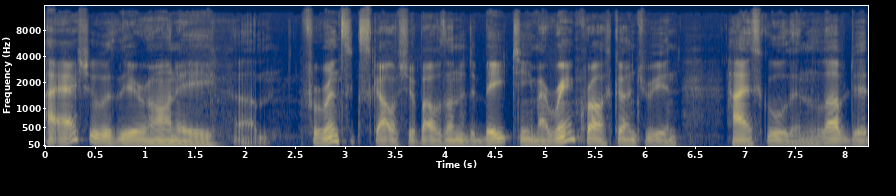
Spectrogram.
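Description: A man with an American accent speaks in a very deep, low voice with ordinary pitch variation against a quiet background. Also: moderate pace. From Los Angeles, California. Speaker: retired teacher and pastor. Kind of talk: interview.

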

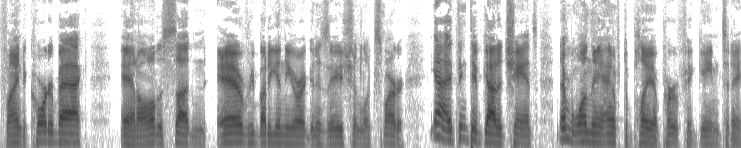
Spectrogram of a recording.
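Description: A man with an American accent speaks in a plain, everyday voice at medium pitch, moving at a fairly quick pace with ordinary pitch variation, the sound dry and close with no echo on a very clean recording with a silent background. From Minnesota. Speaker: sports radio host. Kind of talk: radio interview.

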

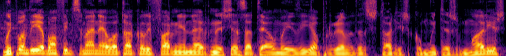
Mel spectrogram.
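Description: A man races along at a very fast pace with hardly any pauses, his medium-pitched voice making very wide pitch swings. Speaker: radio host. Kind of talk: casual chat.

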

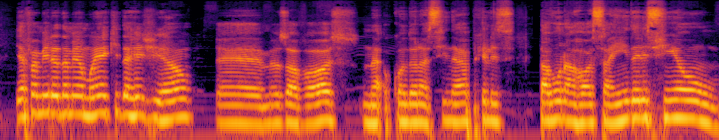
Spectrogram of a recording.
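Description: A man speaks at a moderate pace with a fairly high pitch and very even loudness. Noticeable background noise sits behind him. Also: ordinary pitch variation. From Blumenau, Santa Catarina, Brazil. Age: 20s. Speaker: singer-songwriter. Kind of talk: casual interview chat.

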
